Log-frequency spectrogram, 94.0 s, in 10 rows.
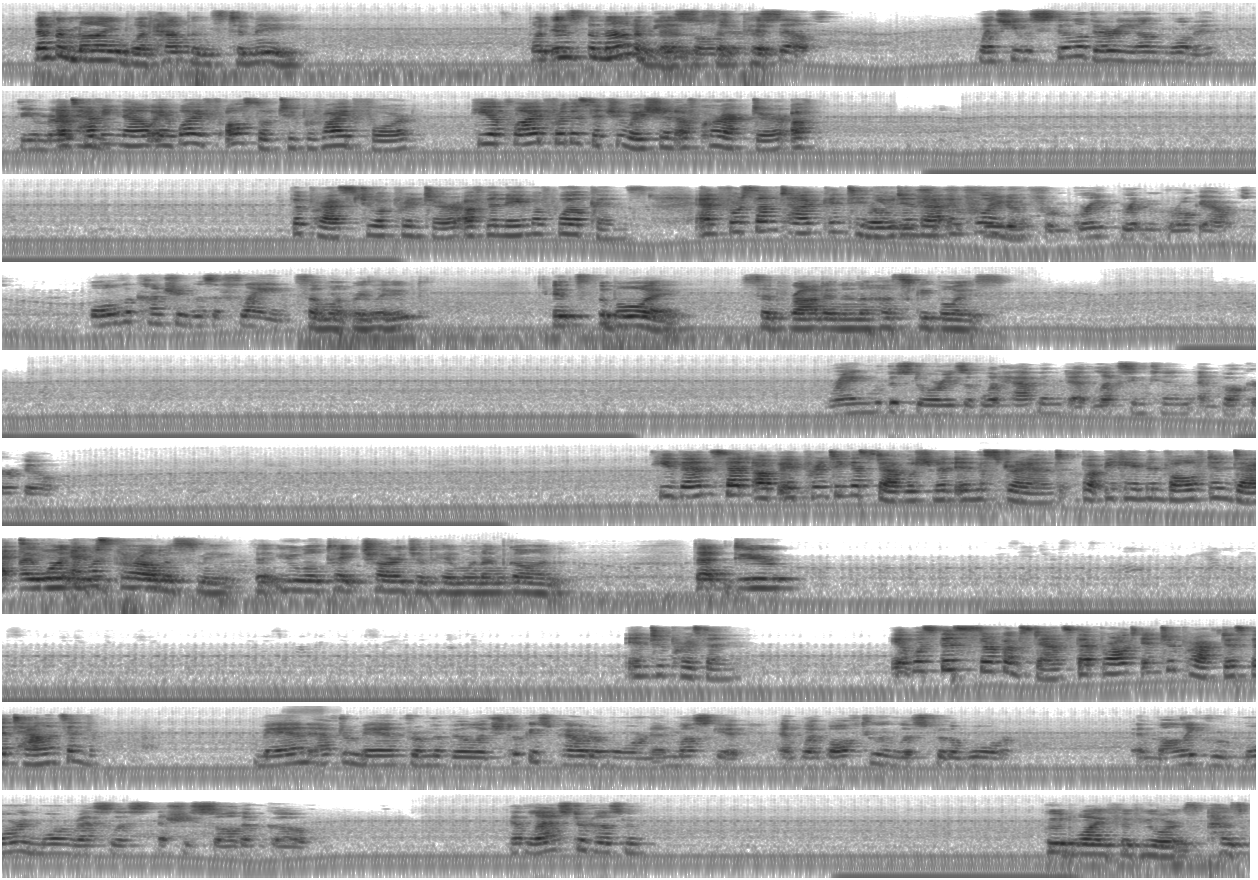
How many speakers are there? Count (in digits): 4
